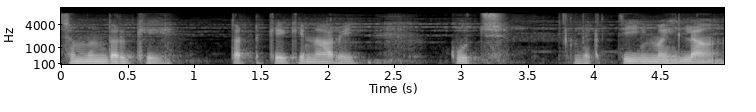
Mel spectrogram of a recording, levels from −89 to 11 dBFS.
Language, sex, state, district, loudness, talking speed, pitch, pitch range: Hindi, male, Goa, North and South Goa, -22 LUFS, 110 wpm, 115 Hz, 105-115 Hz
